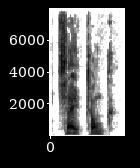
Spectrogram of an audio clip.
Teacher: And the N-G in German, unlike in English, the N-G is pronounced. Zeitung. The G comes out, die Zeitung.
